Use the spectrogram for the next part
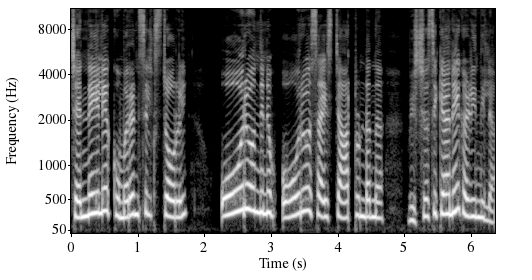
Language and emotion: Malayalam, surprised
